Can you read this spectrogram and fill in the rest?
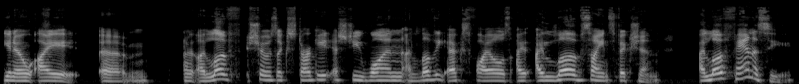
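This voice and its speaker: A woman hosting a casual political chat stream, talking in animated, rambling bursts full of restarts and self-corrections. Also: lowish voice, measured pace. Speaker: stream host. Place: lives in the UK.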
